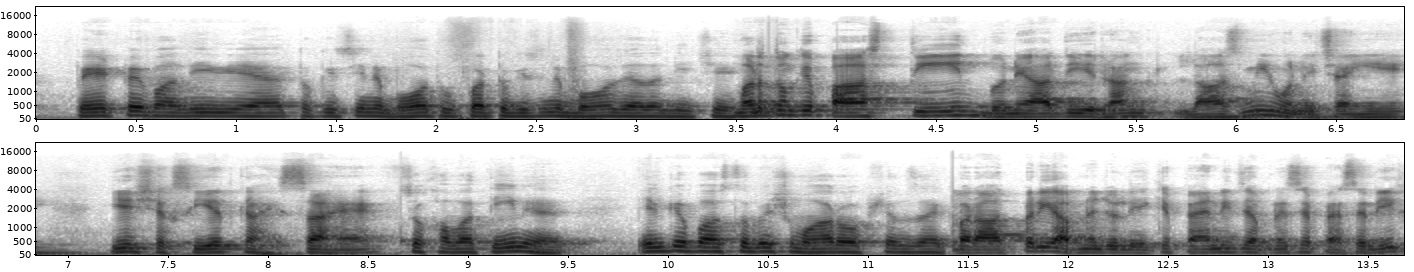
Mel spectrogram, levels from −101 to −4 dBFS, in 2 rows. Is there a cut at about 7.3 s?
no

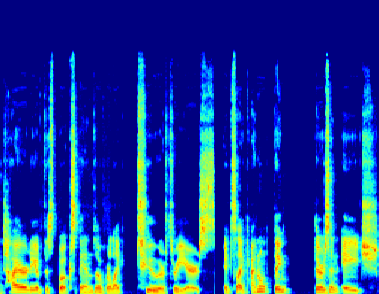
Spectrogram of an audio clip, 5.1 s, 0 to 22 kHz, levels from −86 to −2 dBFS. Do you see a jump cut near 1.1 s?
no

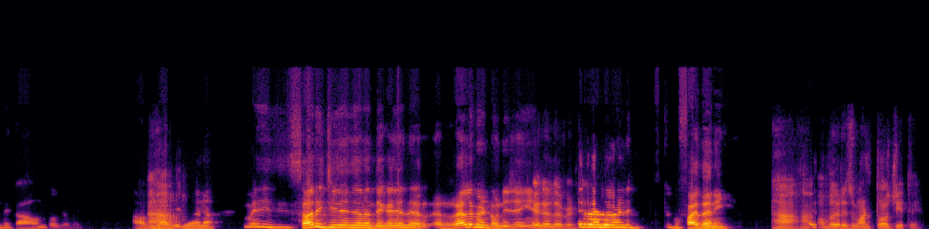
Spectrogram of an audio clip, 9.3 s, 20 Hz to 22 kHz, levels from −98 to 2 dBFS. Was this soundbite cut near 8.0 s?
yes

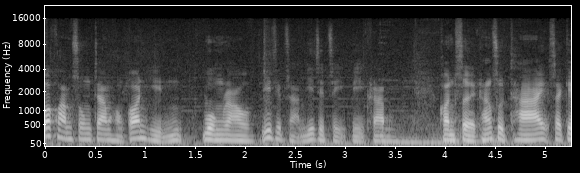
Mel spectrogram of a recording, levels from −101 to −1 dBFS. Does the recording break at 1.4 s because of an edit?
yes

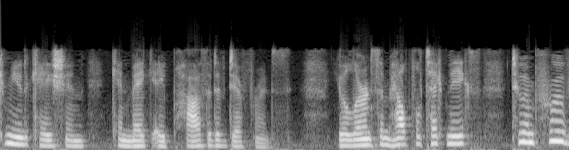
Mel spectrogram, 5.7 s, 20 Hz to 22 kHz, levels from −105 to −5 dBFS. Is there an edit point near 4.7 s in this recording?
no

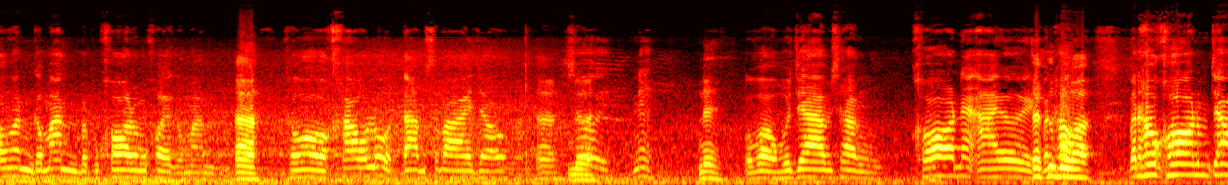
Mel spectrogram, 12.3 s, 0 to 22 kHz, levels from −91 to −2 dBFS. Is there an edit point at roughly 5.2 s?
yes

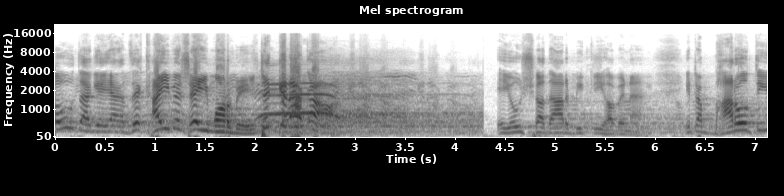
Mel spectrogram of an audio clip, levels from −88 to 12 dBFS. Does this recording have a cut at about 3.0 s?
no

